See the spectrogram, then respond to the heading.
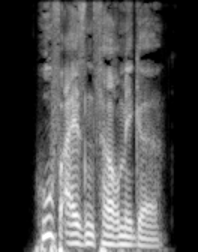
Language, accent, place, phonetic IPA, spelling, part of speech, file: German, Germany, Berlin, [ˈhuːfʔaɪ̯zn̩ˌfœʁmɪɡə], hufeisenförmige, adjective, De-hufeisenförmige.ogg
- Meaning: inflection of hufeisenförmig: 1. strong/mixed nominative/accusative feminine singular 2. strong nominative/accusative plural 3. weak nominative all-gender singular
